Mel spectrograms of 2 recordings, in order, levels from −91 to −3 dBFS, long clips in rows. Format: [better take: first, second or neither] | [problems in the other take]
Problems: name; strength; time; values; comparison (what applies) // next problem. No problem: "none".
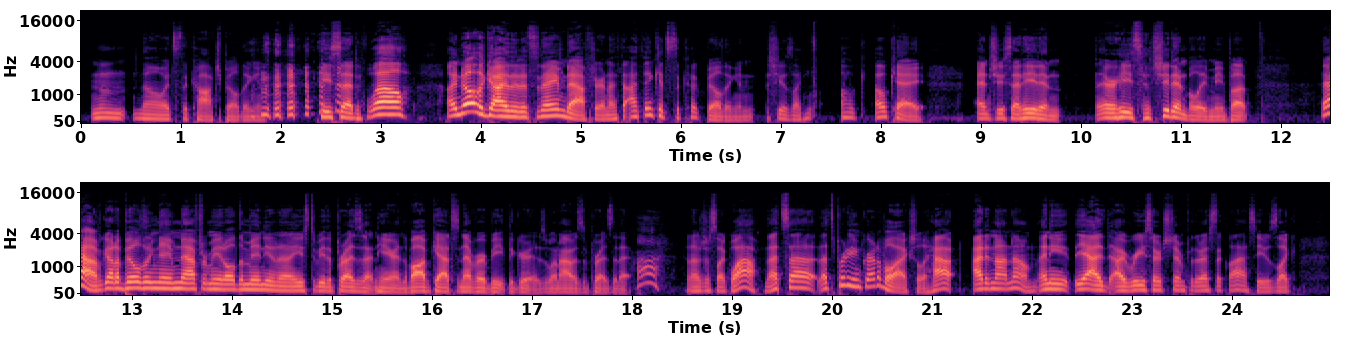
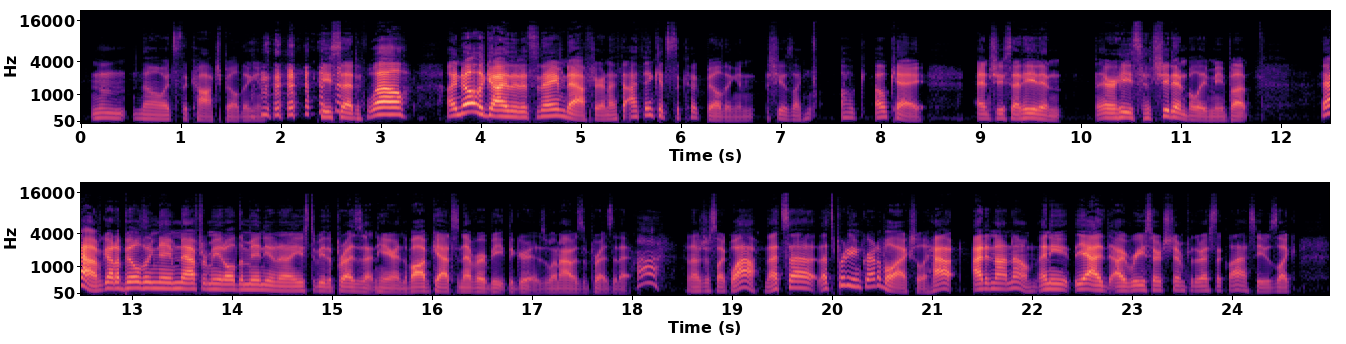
first | thin; somewhat; fading below 1 kHz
